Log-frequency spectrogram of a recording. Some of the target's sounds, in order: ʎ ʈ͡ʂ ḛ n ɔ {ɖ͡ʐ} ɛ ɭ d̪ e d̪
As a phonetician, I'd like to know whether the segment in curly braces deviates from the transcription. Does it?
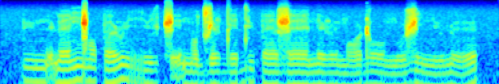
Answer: yes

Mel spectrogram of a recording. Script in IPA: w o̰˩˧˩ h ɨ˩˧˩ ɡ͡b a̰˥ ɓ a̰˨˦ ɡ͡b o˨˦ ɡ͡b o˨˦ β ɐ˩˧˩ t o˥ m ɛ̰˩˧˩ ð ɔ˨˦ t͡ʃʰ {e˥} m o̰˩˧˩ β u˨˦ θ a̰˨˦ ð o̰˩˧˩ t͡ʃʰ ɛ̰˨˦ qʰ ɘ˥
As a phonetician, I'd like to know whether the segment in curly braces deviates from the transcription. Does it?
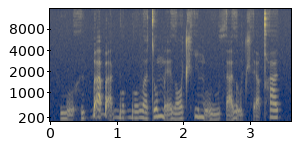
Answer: yes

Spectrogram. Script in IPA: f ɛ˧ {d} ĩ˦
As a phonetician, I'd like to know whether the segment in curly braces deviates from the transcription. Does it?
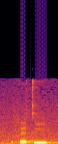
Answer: yes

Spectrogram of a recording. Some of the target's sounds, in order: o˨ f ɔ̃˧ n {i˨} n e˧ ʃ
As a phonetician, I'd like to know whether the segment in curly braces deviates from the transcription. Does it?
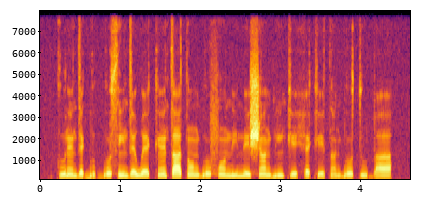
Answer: no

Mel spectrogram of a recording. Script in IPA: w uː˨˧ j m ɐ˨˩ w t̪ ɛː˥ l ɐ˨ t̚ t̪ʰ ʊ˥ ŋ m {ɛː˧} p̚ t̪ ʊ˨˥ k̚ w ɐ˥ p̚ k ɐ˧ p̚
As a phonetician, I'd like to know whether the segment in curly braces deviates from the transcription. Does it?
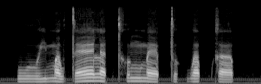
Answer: yes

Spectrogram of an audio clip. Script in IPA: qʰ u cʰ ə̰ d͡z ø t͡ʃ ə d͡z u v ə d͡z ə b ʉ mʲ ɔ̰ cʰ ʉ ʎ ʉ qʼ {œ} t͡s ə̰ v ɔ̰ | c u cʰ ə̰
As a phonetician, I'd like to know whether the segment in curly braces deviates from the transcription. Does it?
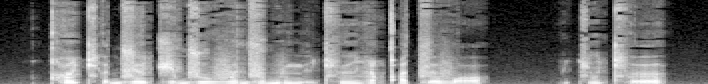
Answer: yes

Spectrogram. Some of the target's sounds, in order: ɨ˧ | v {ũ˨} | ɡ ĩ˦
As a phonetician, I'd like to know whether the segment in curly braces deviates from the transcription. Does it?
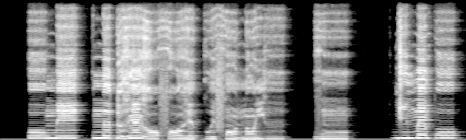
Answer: yes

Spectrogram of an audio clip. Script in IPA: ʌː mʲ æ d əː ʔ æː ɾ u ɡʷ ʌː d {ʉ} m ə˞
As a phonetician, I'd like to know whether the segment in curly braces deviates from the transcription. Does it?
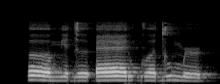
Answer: yes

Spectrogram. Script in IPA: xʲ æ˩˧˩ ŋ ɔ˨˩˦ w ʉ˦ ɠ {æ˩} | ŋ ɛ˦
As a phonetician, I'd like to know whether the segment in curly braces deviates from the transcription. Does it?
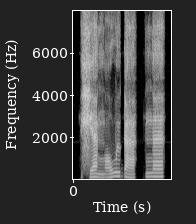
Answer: no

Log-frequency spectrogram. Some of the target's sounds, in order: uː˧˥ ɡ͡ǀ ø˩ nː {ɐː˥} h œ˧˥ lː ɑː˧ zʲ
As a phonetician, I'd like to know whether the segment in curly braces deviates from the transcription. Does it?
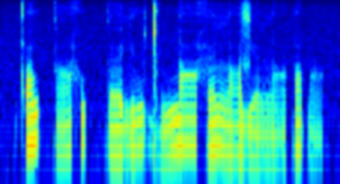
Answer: yes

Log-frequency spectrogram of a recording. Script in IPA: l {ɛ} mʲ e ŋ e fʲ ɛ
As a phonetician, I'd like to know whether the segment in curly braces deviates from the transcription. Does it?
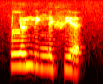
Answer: yes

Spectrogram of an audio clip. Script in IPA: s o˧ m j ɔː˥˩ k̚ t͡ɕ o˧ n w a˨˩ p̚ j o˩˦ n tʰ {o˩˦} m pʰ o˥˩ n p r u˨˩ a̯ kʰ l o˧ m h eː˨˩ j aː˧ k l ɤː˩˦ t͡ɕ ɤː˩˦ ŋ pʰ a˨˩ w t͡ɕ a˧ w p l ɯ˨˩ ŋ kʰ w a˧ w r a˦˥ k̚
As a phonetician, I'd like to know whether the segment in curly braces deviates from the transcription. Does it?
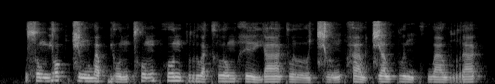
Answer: yes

